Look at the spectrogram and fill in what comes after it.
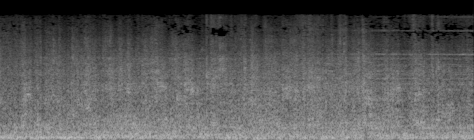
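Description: Freight train's loaded centerbeam flatcars rolling past, steel wheels running on the rails in a steady loud rumble as the last car goes by. A thin high tone joins near the end.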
